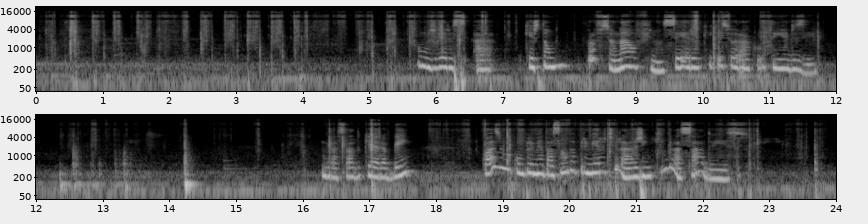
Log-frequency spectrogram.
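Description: Cards are shuffled by hand with soft, quick flicks and rustles.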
